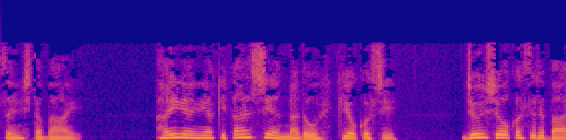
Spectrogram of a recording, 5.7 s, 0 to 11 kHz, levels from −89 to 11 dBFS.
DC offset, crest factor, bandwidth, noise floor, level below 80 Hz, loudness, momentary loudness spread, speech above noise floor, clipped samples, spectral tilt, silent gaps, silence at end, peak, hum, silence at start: under 0.1%; 14 dB; 8 kHz; -66 dBFS; -64 dBFS; -20 LUFS; 11 LU; 47 dB; under 0.1%; -6.5 dB/octave; none; 0 s; -6 dBFS; none; 0 s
